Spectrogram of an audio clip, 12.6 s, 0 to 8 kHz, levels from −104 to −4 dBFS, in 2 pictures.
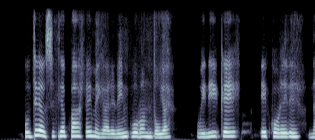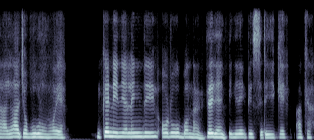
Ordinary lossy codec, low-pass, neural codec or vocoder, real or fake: none; 7.2 kHz; codec, 16 kHz in and 24 kHz out, 0.4 kbps, LongCat-Audio-Codec, four codebook decoder; fake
